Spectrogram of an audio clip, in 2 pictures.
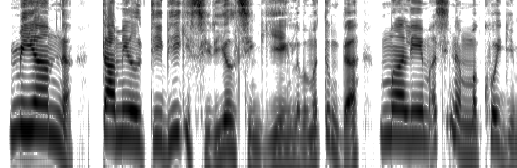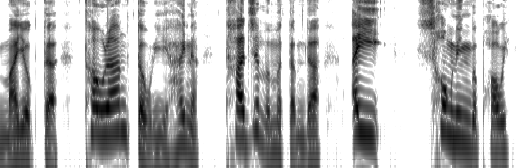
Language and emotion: Manipuri, angry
